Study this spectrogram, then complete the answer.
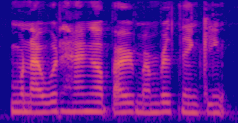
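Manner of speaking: ordinary delivery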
